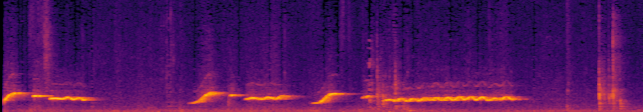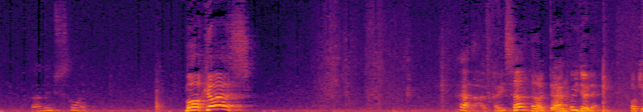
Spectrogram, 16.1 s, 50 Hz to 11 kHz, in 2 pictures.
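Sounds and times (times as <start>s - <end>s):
person whistling a tune: 0.1s - 1.3s, 2.4s - 6.6s.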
